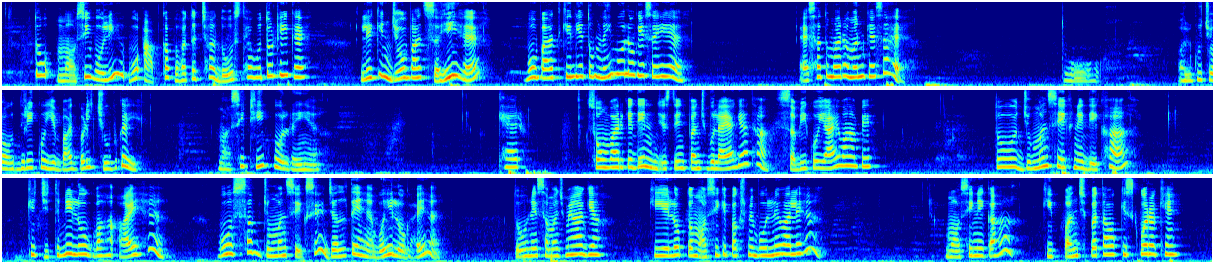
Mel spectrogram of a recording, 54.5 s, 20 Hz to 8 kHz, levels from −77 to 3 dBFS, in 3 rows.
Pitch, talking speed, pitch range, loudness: 260 Hz, 120 wpm, 210-320 Hz, -24 LUFS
